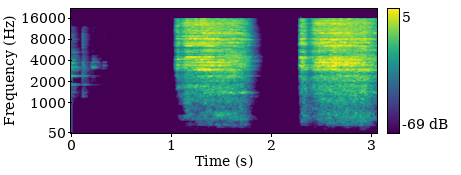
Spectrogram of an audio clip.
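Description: A plastic trowel scrapes through sand.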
